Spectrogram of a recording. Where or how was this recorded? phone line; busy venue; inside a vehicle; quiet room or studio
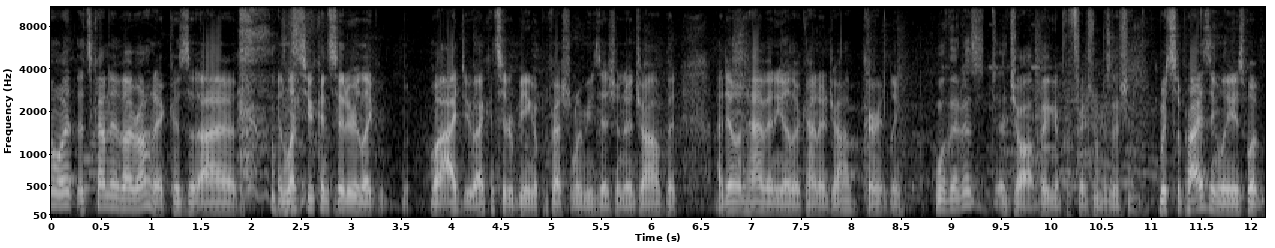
busy venue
